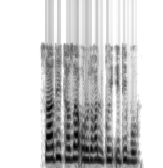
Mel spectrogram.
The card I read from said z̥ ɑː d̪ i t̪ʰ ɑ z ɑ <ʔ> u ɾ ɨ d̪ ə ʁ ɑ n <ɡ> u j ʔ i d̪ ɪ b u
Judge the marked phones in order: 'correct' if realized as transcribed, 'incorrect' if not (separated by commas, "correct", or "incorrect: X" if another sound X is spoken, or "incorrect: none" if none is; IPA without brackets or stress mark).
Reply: correct, correct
